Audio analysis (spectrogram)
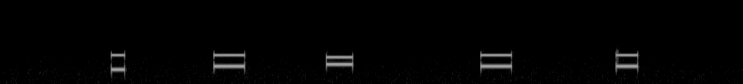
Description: DTMF, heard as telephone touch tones, dialled by hand, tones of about 220 ms. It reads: 3 9 0 9 9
